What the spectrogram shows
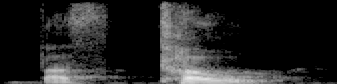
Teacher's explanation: Ta is the alpa prana, ta. Then thau, which is the mahaprana.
